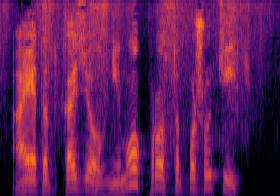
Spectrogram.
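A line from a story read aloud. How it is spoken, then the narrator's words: Irritated question. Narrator (Russian): раздраженно спросил Радик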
